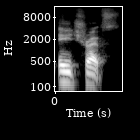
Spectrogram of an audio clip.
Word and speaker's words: Ahrefs: But yeah, I think that from the grammatical or should I say lexical standpoint, the right pronunciation is Ahrefs, as far as I can tell. But we here, like in the Ahrefs headquarters, we just skip the other letter and call it Ahrefs because it's just easier.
